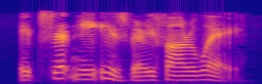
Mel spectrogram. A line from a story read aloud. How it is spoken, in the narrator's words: he said calmly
